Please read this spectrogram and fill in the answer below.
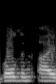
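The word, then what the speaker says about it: GoldenAI: developed the platforms of golden eye project and golden ai which pronounced golden eye is the platform that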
